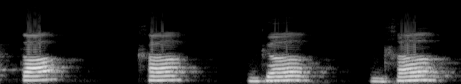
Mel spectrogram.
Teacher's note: क ख ग घ यहाँ तक कंठ से उच्चारित किया जाता है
